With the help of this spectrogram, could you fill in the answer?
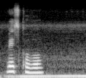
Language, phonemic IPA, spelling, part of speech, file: Italian, /ˈveskovo/, vescovo, noun, It-vescovo.ogg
